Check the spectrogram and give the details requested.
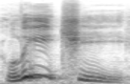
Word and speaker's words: lychee: It's pronounced lychee.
